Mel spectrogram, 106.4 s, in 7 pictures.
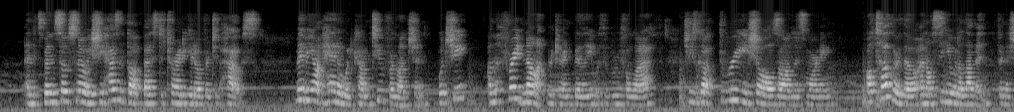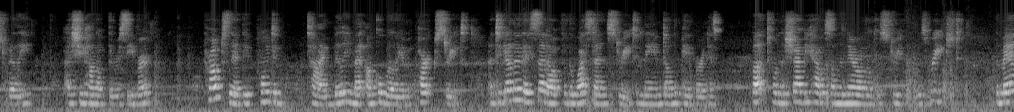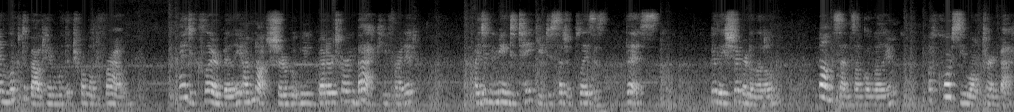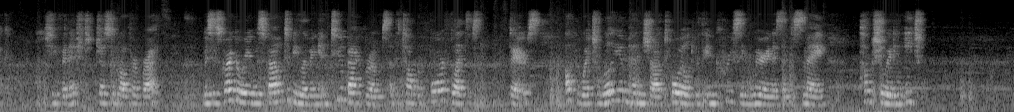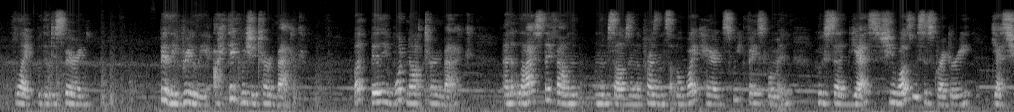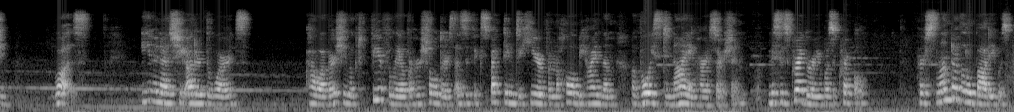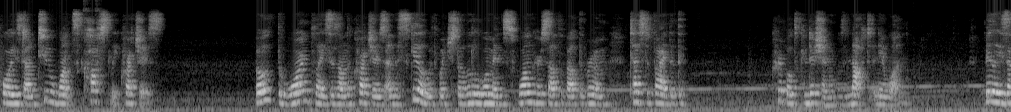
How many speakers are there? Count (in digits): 1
